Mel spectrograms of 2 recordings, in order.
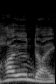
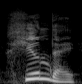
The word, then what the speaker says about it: Hyundai: He goes, one guy to another guy, and he goes, I've got a Hyundai. He goes, Hyundai, you mean Hyundai? – Hyundai. – Hyundai. And he goes, it's not pronounced Hyundai, pronounced Hyundai.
